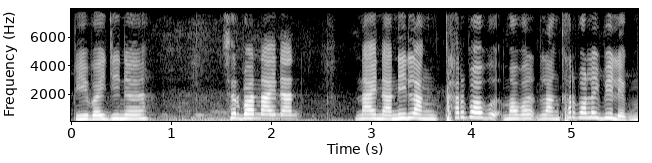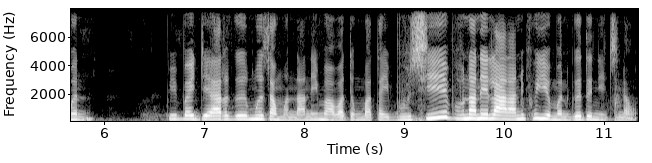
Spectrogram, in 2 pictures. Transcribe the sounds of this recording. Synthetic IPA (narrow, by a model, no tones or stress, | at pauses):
b̥ibajdinɯ | sɯɾbanajnanajnanilaŋtʰaɾbaɯmabalaŋtʰaɾbalajbilek̚mɯn | b̥ibajdiaɾɡɯmɯzaŋmɯnːanimaβatuŋbatʰajbusibunanilananipʰɯjɯmɯnɡɯdɯnizina̰w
